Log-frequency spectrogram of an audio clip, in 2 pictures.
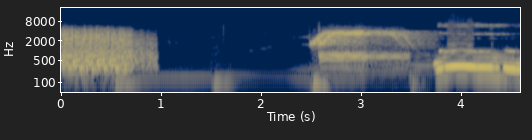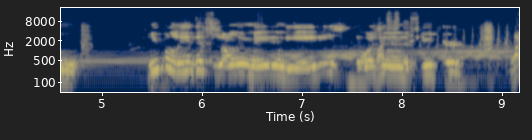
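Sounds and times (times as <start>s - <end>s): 
low droning hum: 0.0s - 9.1s
bright warbling electronic tone: 2.5s - 9.1s
synthesized helicopter-blade effect in a song: 2.5s - 9.1s
speech: 3.8s - 9.1s.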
